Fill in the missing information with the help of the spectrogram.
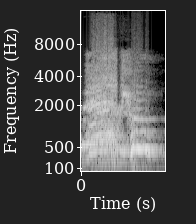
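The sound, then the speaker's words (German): A single loud sneeze with a voiced, drawn-out release that trails off in under a second. “Wow, Gesundheit.”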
